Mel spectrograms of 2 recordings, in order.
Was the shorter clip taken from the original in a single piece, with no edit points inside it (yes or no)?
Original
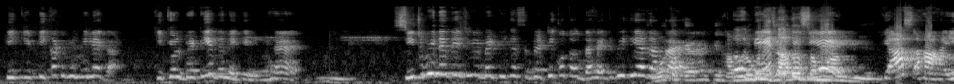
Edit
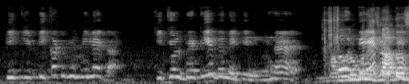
no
